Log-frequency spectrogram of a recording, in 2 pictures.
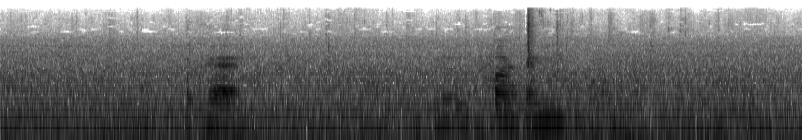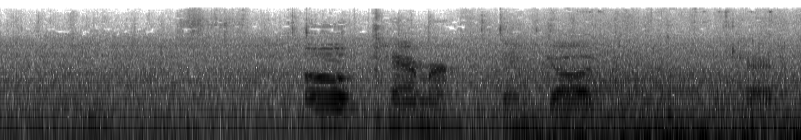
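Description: A young woman talks animatedly into a close microphone.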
